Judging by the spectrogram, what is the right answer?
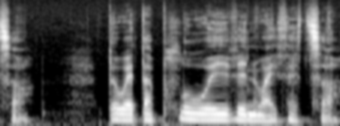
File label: "plwyf", Welsh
